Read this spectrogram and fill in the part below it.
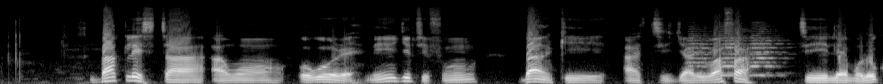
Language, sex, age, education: Yoruba, male, 46-60, tertiary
